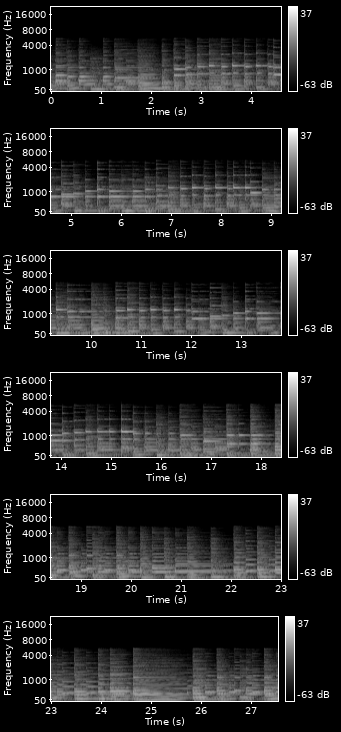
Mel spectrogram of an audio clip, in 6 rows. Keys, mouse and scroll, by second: 0.7 middle click, 1.8 scroll up 2, 2.6 click, 2.8 double click, 3.3 double click, 3.9 double click, 4.8 scroll down 1, 9.3 scroll down 1, 12.1 scroll up 2, 14.8 click, 16.9 click, 17.7 click, 21.7 click, 23.6 click, 25.7 click, 25.8 click, 25.9 click.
